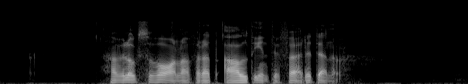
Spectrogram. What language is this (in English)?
Swedish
